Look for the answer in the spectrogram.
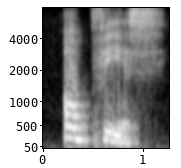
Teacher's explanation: You do the B really quickly and then go to the V. You need to get used to those two together. · Term: consonant cluster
